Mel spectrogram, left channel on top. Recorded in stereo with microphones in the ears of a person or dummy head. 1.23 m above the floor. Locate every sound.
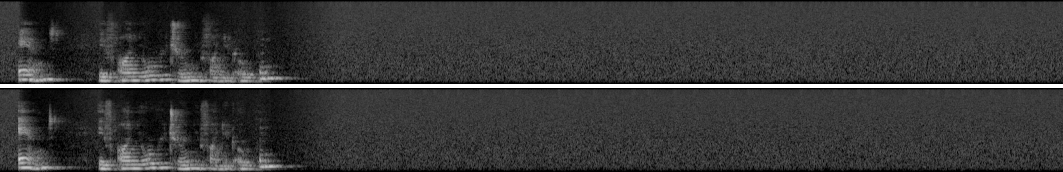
0.2 s a woman speaking: 75° right (ahead or behind), 5 m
